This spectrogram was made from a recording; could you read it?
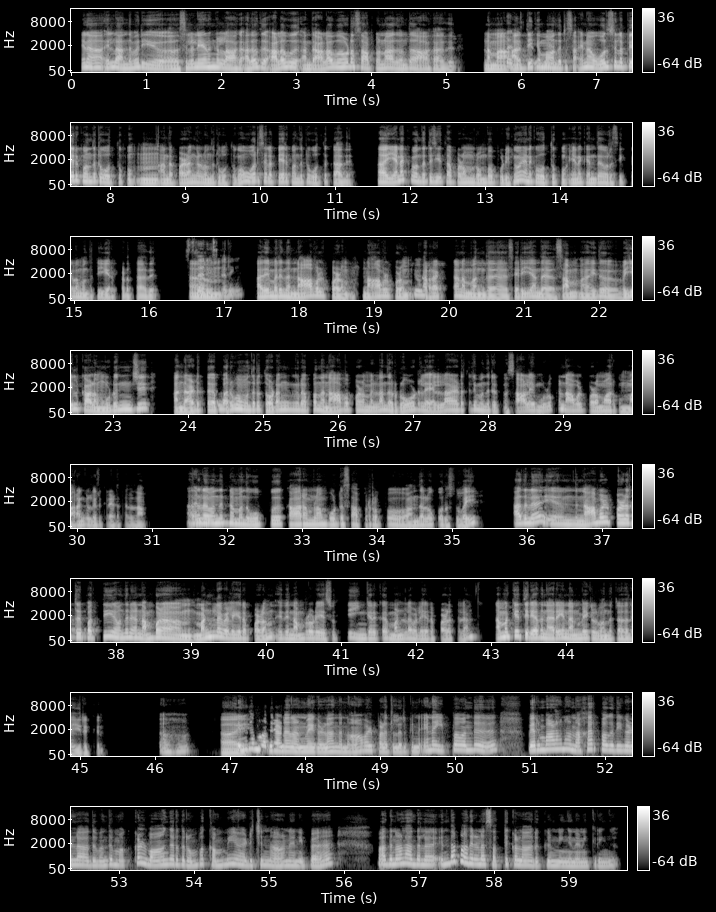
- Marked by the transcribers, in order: horn; in English: "கரெக்டா"; other noise
- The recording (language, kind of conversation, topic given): Tamil, podcast, பருவத்துக்கேற்ப பழங்களை வாங்கி சாப்பிட்டால் என்னென்ன நன்மைகள் கிடைக்கும்?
